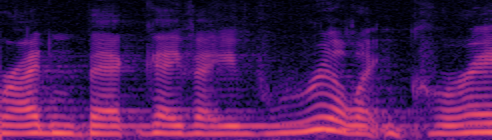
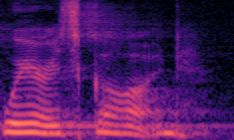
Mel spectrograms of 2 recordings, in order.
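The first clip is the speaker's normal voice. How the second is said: put-on loud, very mean, stern voice; 5 dB louder than usual. Telling a story where the pastor points at the little boy: retelling a mean voice. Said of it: "in a real mean voice and says".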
